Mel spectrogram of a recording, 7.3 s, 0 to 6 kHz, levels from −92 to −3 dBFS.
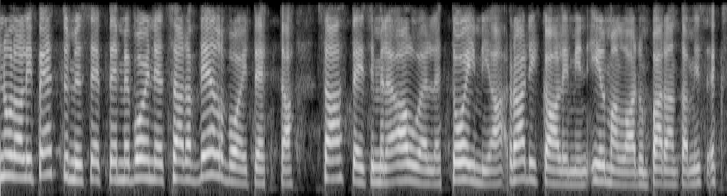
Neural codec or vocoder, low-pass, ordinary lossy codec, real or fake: codec, 16 kHz, 4.8 kbps, FACodec; 5.4 kHz; Opus, 64 kbps; fake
